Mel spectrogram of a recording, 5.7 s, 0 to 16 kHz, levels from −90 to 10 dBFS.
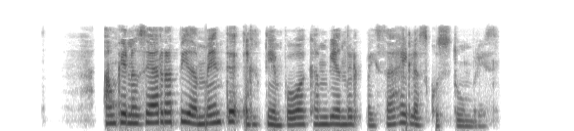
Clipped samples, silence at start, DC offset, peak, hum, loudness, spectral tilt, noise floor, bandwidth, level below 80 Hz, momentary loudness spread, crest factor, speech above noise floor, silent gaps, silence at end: under 0.1%; 0.85 s; under 0.1%; -2 dBFS; none; -19 LUFS; -4.5 dB/octave; -48 dBFS; 8 kHz; -60 dBFS; 12 LU; 18 dB; 30 dB; 0.97-1.03 s; 0.85 s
